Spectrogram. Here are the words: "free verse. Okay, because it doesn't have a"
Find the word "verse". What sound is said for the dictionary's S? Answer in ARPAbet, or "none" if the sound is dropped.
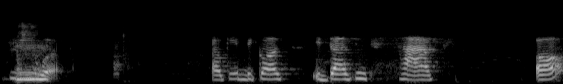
none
